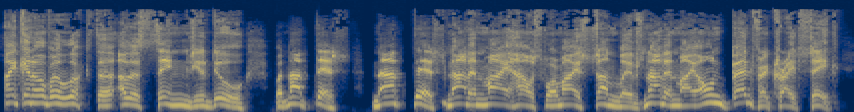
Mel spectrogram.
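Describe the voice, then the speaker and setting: A male reader puts on a distraught mother in an audiobook. The voice is high, harsh and tight, strained with anguish yet defiant. It sounds close and dry. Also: sing-song, slow pace, no room sound, heavily acted. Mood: screeching outrage.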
